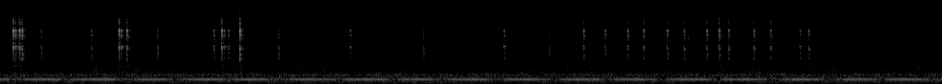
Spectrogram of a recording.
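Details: Ampex VPR-3 VTR AST head drum turned slowly by hand gives sharp, irregular mechanical clicks over a steady low hum; no friction, no resistance and no loose debris found; cause unknown, possibly normal.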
